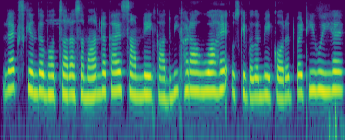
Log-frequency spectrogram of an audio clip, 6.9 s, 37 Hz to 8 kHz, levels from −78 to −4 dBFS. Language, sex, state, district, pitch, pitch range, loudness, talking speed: Hindi, female, Madhya Pradesh, Bhopal, 230 Hz, 215-250 Hz, -14 LUFS, 190 wpm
